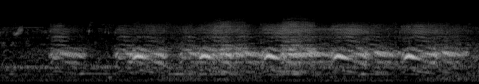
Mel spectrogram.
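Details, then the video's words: Crows calling together at dawn, a dense overlapping chorus of coarse caws pulsing roughly every two thirds of a second, one bird louder than the rest. "A murder of crows."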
